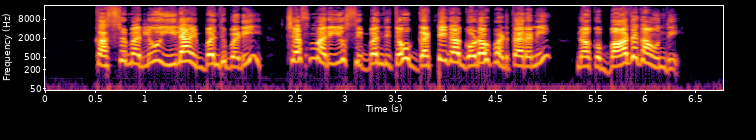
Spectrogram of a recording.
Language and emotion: Telugu, angry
